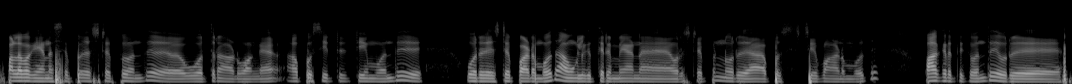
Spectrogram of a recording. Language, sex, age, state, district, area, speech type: Tamil, male, 30-45, Tamil Nadu, Namakkal, rural, spontaneous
